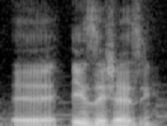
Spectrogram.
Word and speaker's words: exegese: Nós estamos acostumados a falar exegese, né, com fonema de Z, né? Para muitos, e como regra no português atual é uma palavra paroxítona, né? Exegese, ou seja, a penúltima sílaba pronunciada mais fortemente.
